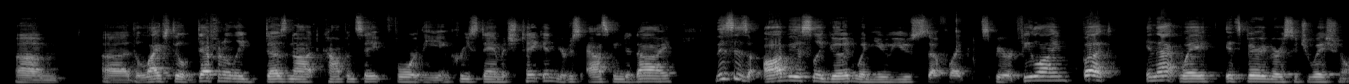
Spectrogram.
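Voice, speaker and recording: A man speaks at medium pitch and a moderate pace, in a normal speaking voice. His intonation is lively. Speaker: gaming youtuber. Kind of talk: tutorial.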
